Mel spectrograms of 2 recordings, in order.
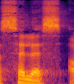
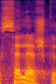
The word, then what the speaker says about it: Seles: Monika Seles spricht sich selber Monika Seles aus, wenn man sie in Interviews hört ich werde das nicht hinkriegen. Ich habe mein Leben lang Selesh gesagt und ich glaube nicht, dass mir das gelingen wird, in diesem Podcast äh, jetzt einmal umzuswitchen.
